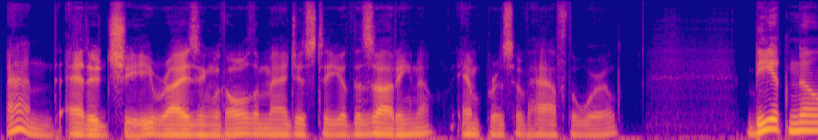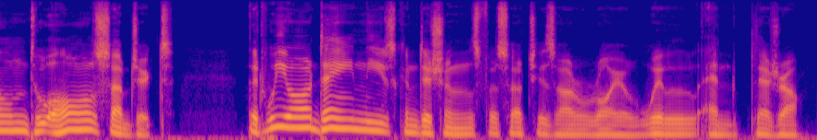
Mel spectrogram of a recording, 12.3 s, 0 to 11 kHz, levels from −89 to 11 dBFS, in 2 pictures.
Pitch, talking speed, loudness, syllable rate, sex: 110 Hz, 170 wpm, -19 LUFS, 4.8 syllables/s, male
